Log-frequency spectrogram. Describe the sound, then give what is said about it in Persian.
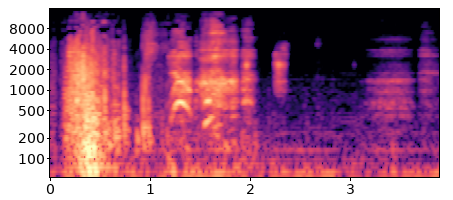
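A laptop falls to the floor with one loud clattering thud at the start, followed by fainter rustling, breathy sounds and scattered small knocks. “فکر کنم لپتاپش افتاد رو زمین.”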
